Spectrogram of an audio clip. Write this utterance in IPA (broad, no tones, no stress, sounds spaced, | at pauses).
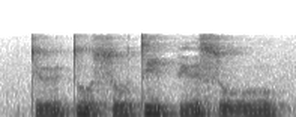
t ʉ t̪ u s u t i pʲ ɨ s u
